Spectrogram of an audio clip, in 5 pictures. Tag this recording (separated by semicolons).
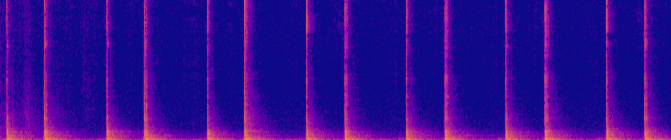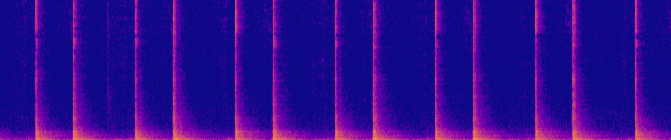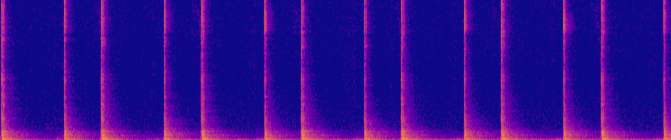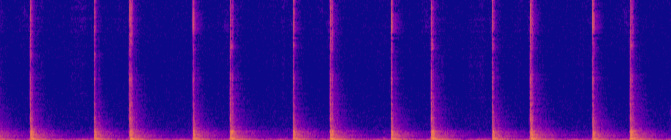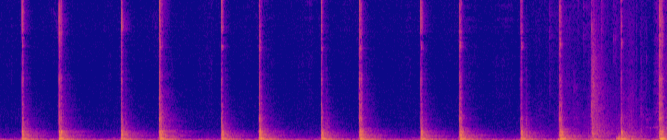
clock; time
